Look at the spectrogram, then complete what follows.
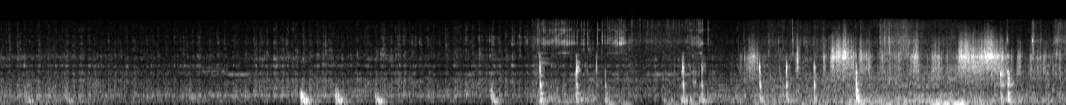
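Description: A spinning reel being cranked while a hooked fish is fought from a kayak, with clicks and knocks from the reel and the kayak. Near the end comes a denser stretch of water splashing as the fish thrashes at the surface beside the kayak.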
